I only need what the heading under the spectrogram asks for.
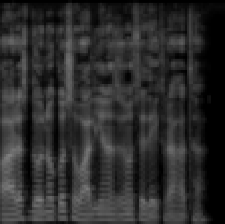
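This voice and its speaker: A man narrating a novel aloud in a steady, dramatic audiobook style. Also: lowish voice, brisk, clear, resonant tone. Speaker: storyteller.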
